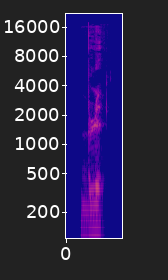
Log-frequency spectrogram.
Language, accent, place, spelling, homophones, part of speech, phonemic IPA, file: French, France, Lyon, bleues, bleu / bleue / bleus, adjective, /blø/, LL-Q150 (fra)-bleues.wav
- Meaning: feminine plural of bleu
